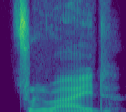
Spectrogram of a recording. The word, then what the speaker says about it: freeride: Freeride, voilà, je prononce à la française parce que sinon on ne sait pas qu'il y a des R.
